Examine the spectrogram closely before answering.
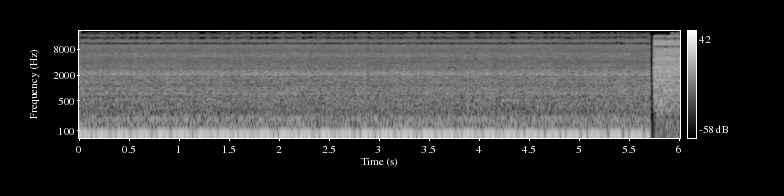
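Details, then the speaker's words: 2015 Cadillac Escalade GM 6.2 V8, 5,600 miles after replacing lifters (a non-DOD lifter failed at 180k miles), cam with one worn lobe kept, AFM not disabled: smooth, even low idle with no valvetrain ticking or knocking. Running well. "This is what she sounds like. Um, after a couple months of driving, doing well. Knock on wood."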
